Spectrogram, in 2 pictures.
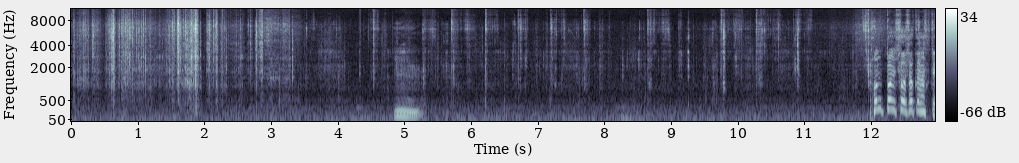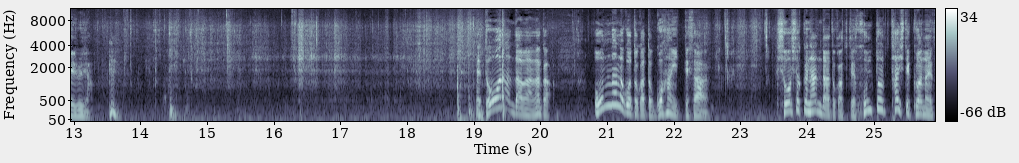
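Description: A paper wrapper crinkles.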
